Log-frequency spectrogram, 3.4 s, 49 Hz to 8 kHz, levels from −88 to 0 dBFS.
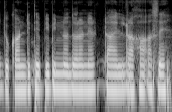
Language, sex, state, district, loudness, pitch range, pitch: Bengali, male, Assam, Hailakandi, -17 LUFS, 135-140 Hz, 140 Hz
